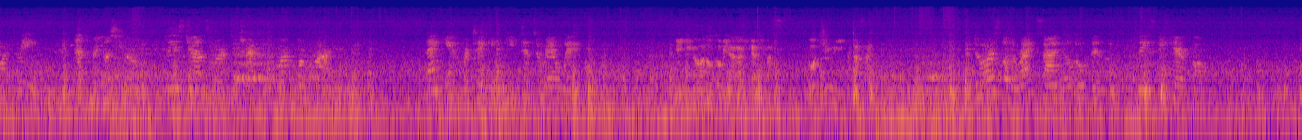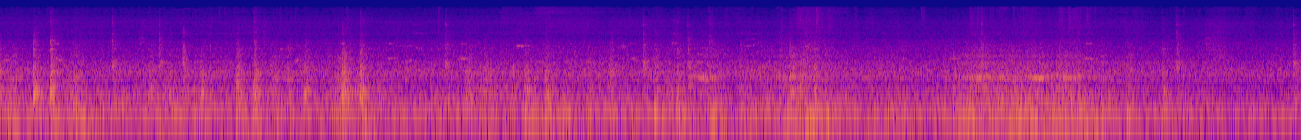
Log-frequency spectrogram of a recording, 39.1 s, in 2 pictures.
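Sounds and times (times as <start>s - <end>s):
train wheels rumbling on rails: 0.0s - 39.0s
wheels clicking over rail joints: 28.6s - 32.1s.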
